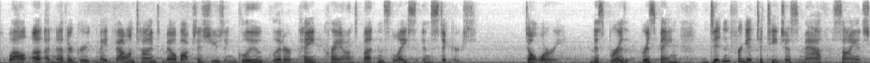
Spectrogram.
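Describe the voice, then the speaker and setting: A woman reading a children's chapter book aloud in an expressive, clearly phrased narration style. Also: mid-range voice. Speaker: read-aloud reader. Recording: long echoey reverb, background noise.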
